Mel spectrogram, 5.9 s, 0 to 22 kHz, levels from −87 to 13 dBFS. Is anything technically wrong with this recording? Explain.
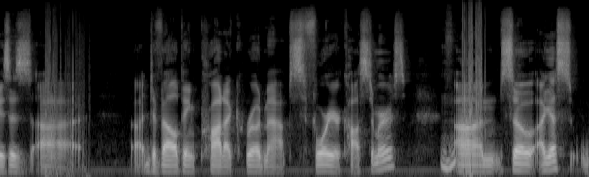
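Yes. Loose connector crackle appears twice in this speech, from 0.46 to 0.91 s, just before "uh developing product roadmaps", and from 4.63 to 4.86 s. A worn contact keeps breaking and remaking. The signal gets chopped. It sounds like irregular scratchy crackle.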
